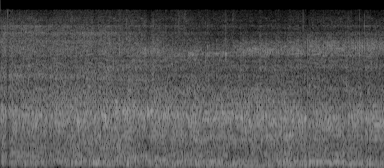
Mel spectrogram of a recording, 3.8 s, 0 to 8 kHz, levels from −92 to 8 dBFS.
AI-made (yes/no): yes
